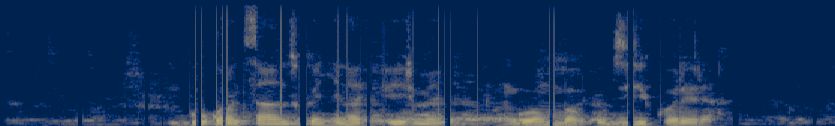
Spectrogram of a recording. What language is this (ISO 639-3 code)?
kin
